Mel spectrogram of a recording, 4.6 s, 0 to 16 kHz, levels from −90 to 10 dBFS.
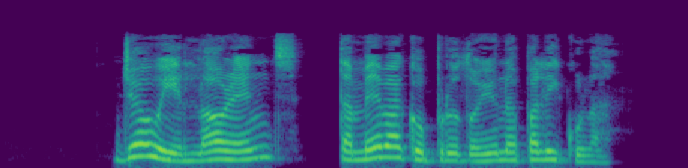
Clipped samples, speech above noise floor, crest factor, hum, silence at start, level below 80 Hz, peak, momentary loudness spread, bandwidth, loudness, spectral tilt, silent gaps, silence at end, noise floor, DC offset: under 0.1%; 71 dB; 16 dB; none; 0.8 s; -58 dBFS; -2 dBFS; 13 LU; 7.6 kHz; -16 LUFS; -6 dB/octave; 2.12-2.26 s; 0.55 s; -86 dBFS; under 0.1%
